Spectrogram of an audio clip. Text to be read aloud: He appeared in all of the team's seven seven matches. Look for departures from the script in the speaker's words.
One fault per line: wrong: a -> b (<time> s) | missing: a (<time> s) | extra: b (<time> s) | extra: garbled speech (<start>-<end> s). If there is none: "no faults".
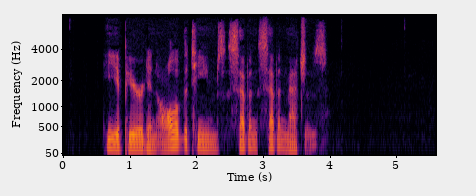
no faults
